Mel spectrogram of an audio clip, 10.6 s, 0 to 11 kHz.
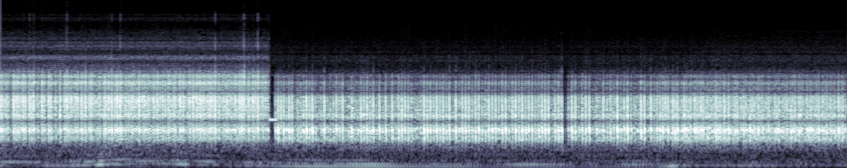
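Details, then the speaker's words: Few-months-old Yaesu FT-857D mobile install with ATAS-120A antenna: constant harsh crackling hiss with sharp pops on all HF modes except FM, persisting with antenna disconnected; whine rises with throttle. Radio grounded; owner suspects DC power to filter stages. "I put it on the mobile and although it looks to be uh working fine um on FM any other mode has a big crackling noise"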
